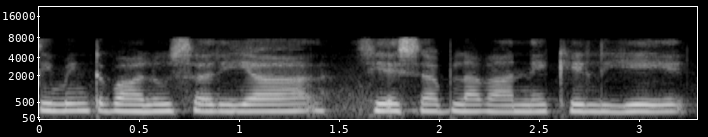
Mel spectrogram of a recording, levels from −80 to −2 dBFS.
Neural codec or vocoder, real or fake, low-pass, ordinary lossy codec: codec, 16 kHz, 1 kbps, X-Codec, HuBERT features, trained on LibriSpeech; fake; none; none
